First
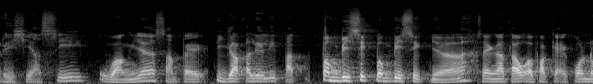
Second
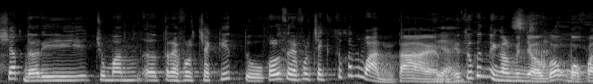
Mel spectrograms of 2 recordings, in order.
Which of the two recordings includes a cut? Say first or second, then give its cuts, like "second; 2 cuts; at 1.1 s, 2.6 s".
first; 4 cuts; at 0.9 s, 2.1 s, 3.1 s, 4.8 s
